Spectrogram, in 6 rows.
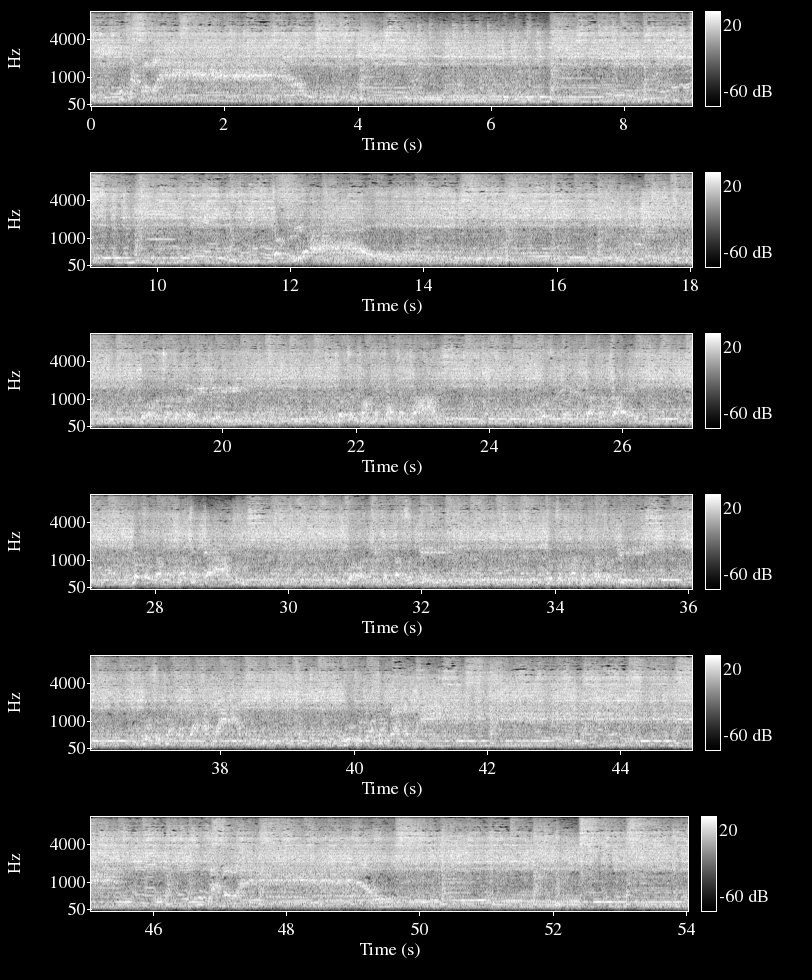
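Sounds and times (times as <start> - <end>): distorted electric guitar: 0.0 - 54.0
drum kit: 0.0 - 54.0
electric bass: 0.0 - 54.0.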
